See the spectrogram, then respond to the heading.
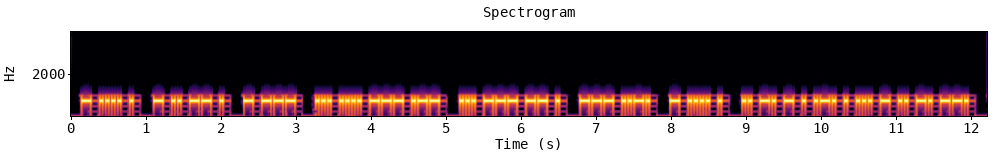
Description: Morse code, heard as a keyed tone, about 30 wpm, 750 Hz. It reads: THE TIME TO SHOW SOME OF THE INTERESTING
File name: Morse / 30WPM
